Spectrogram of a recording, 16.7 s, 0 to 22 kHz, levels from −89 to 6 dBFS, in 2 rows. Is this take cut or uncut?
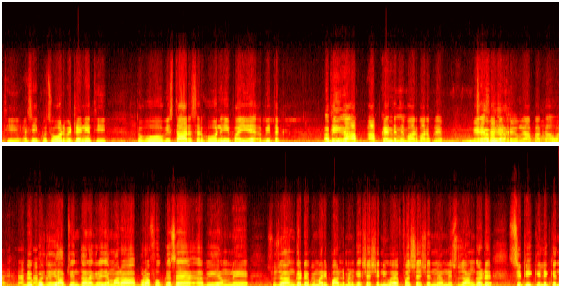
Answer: uncut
